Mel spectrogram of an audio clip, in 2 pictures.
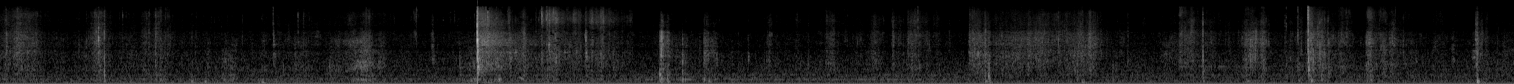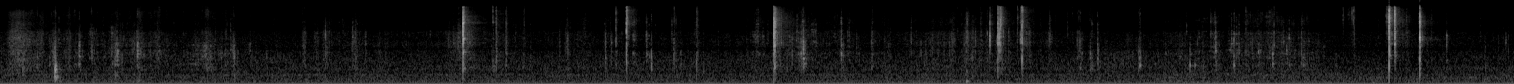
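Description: Dry dead wood snapping and cracking as branches and twigs are broken by hand for firewood, heard as scattered sharp snaps, with sticks knocking together and dry leaf litter rustling.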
